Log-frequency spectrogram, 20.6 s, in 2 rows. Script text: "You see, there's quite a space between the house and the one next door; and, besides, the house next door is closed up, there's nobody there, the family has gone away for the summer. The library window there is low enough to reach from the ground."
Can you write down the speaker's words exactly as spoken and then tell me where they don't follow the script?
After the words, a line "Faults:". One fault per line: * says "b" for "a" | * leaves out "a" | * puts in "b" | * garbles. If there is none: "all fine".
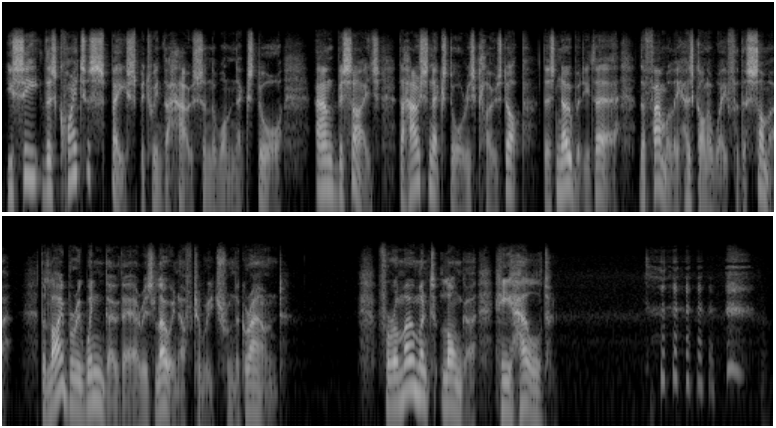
"You see, there's quite a space between the house and the one next door; and, besides, the house next door is closed up, there's nobody there, the family has gone away for the summer. The library window there is low enough to reach from the ground." For a moment longer he held
Faults:
* puts in "For a moment longer he held"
